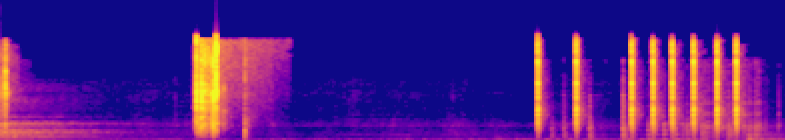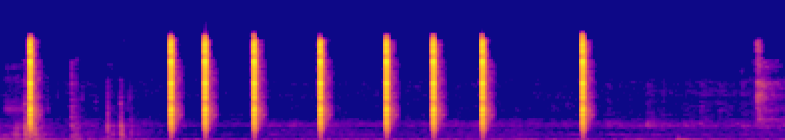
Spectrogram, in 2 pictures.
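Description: Short soft clicks tick one after another as pages are flipped.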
